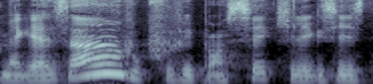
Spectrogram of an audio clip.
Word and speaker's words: magasin: anglophones se tromper mais parfois j'ai l'impression que c'est à cause de la prononciation ya une petite confusion parce que il n en anglais ça fait in et du coup les choses se mélangent dans la tête des étudiants et des étudiantes alors si c'est votre cas si vous savez que vous avez tendance à dire magazine au lieu de magasins vous pouvez penser qu'il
